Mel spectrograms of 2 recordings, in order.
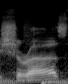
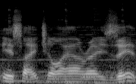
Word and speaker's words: Shiraz: And uh the French word has sort of metamorphosed to s y r ah and in Australia it's metaphors morphosed towards s h i r a z.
